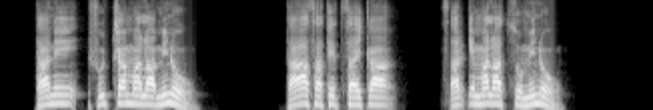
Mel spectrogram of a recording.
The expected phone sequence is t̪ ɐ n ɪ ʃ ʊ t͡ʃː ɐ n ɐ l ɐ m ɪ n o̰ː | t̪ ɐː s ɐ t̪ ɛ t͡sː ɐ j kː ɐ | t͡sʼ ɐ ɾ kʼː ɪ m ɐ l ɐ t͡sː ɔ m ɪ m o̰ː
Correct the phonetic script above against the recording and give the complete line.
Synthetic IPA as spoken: t̪ ɐ n ɪ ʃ ʊ t͡ʃː ɐ m ɐ l ɐ m ɪ n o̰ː | t̪ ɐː s ɐ t̪ ɛ t͡sː ɐ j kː ɐ | t͡sʼ ɐ ɾ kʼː ɪ m ɐ l ɐ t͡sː ɔ m ɪ n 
